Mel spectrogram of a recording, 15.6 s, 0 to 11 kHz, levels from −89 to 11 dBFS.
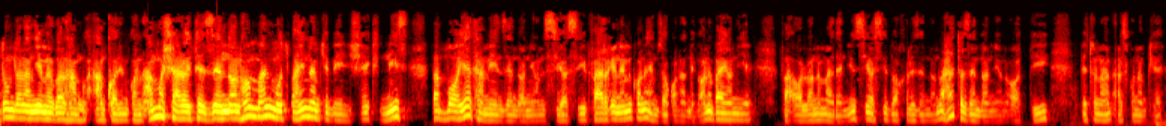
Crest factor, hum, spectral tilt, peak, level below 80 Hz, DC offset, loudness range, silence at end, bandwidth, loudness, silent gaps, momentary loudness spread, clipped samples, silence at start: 18 dB; none; -5.5 dB/octave; 0 dBFS; -62 dBFS; under 0.1%; 11 LU; 0.1 s; 8.4 kHz; -17 LUFS; none; 17 LU; under 0.1%; 0 s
